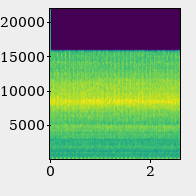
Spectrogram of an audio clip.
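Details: Honda Beat FI (K44) scooter losing engine oil fast with no white smoke: steady idle with fast, even light ticking from the head that sounds like a valve but isn't; worn piston and rings, scored piston skirt suspected.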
